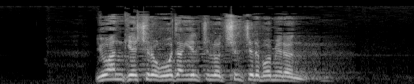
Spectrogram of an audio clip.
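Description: An elderly man speaks loudly with animation through a microphone.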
